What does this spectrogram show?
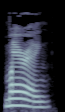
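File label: "marring", British English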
